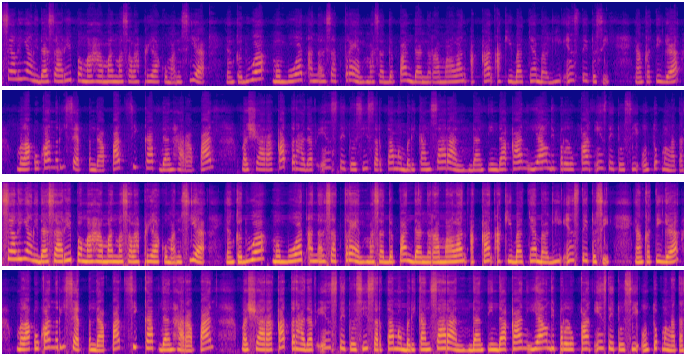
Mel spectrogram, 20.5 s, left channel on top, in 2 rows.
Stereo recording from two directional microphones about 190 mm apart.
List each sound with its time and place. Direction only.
0.1 s speech: 45° right (ahead or behind)
2.4 s speech: 35° right (ahead or behind)
10.5 s a woman's voice: 30° right (ahead or behind)
10.8 s speech: 45° right (ahead or behind)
